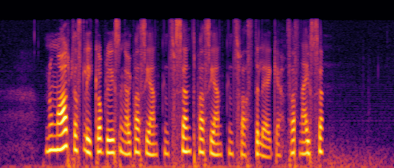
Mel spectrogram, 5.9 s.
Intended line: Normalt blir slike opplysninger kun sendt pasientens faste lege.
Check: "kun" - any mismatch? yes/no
yes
